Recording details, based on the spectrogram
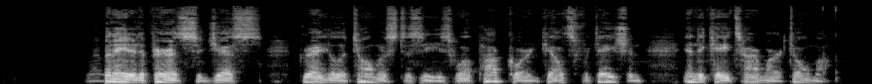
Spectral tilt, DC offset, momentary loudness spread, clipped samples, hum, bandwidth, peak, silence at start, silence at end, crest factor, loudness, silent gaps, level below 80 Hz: -5 dB/octave; under 0.1%; 12 LU; under 0.1%; none; 16.5 kHz; -2 dBFS; 0.9 s; 0.45 s; 18 dB; -18 LUFS; none; -52 dBFS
